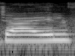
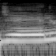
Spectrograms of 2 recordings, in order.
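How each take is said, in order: First: The vowel sounds like 'eye'. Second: The vowel sounds like 'ay'. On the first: The speaker calls it wrong. "इस तरीके से नहीं pronounce करना है" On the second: The speaker calls it right. "कैसे करना है बच्चों"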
